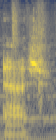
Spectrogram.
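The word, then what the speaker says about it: Æ: I mean, it's just X, the letter X, and then the AE is like pronounced Ash.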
